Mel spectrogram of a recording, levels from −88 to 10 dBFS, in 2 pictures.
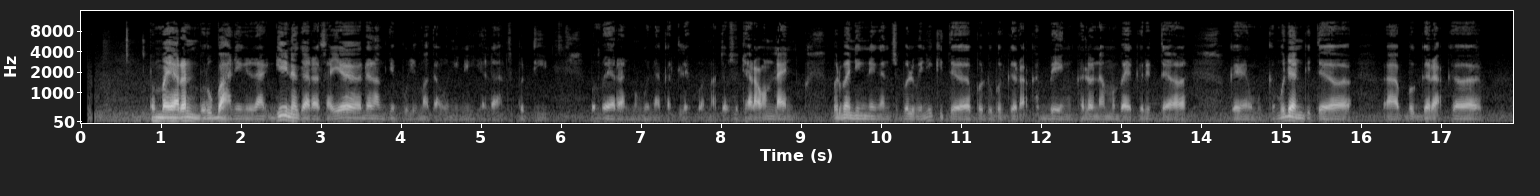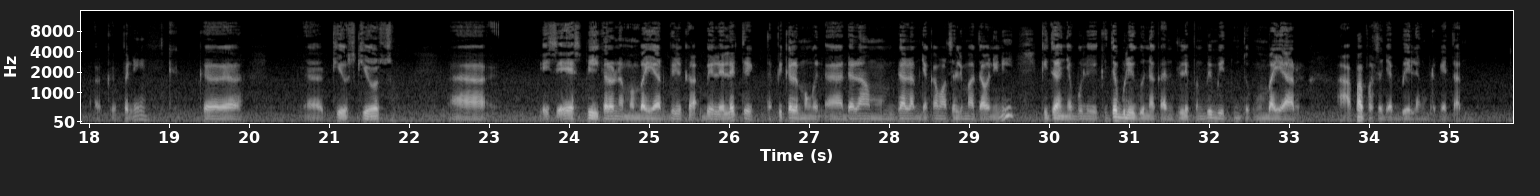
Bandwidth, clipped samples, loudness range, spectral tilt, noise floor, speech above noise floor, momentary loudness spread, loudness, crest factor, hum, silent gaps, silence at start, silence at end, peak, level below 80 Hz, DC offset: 11.5 kHz; under 0.1%; 6 LU; -6 dB/octave; -51 dBFS; 25 dB; 18 LU; -26 LUFS; 26 dB; none; none; 0.1 s; 0.65 s; -2 dBFS; -56 dBFS; under 0.1%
